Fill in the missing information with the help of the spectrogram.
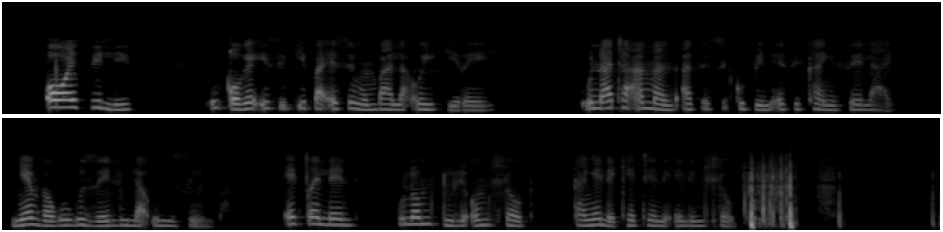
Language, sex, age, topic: North Ndebele, female, 25-35, health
